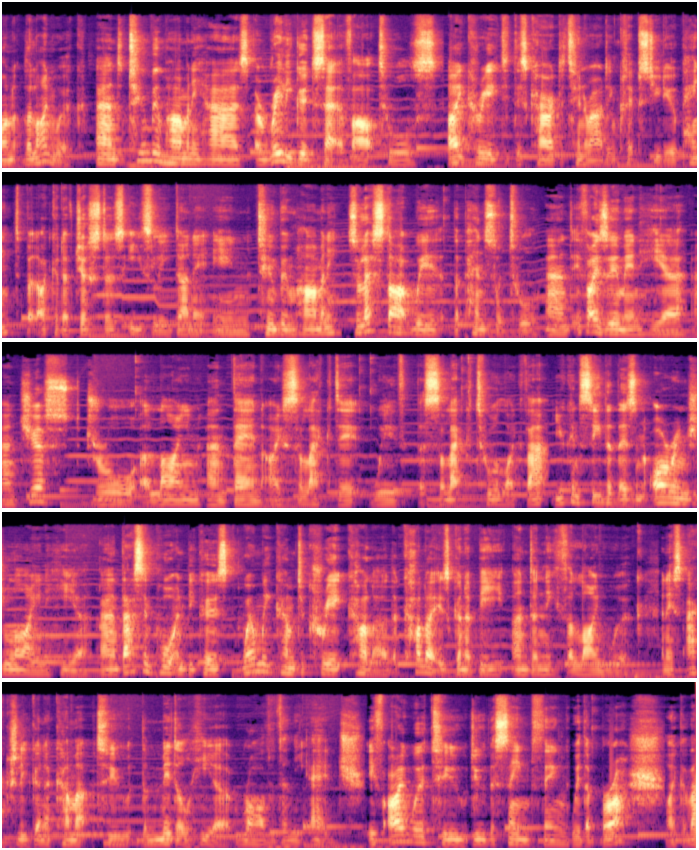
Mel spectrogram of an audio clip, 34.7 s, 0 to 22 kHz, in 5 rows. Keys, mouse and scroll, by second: 11.9 scroll up 1, 13.5 click, 17.4 click, 19.2-21.1 scroll up 1, 21.7-22.3 scroll down 1, 22.3-24.9 scroll up 1, 32.1 click, 32.4-33.3 scroll down 1, 33.7 click.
